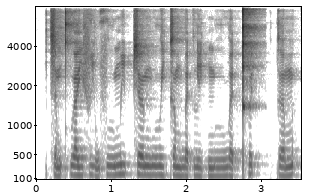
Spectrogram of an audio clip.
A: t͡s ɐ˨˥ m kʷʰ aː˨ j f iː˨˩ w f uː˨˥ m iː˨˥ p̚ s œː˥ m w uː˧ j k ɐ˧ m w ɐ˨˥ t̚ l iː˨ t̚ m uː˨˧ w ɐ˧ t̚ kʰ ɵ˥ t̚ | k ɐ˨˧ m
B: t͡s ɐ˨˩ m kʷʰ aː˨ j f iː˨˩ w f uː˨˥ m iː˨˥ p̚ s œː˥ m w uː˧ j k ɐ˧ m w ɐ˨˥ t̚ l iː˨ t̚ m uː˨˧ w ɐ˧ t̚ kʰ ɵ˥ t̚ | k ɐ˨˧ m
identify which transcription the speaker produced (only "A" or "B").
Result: B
